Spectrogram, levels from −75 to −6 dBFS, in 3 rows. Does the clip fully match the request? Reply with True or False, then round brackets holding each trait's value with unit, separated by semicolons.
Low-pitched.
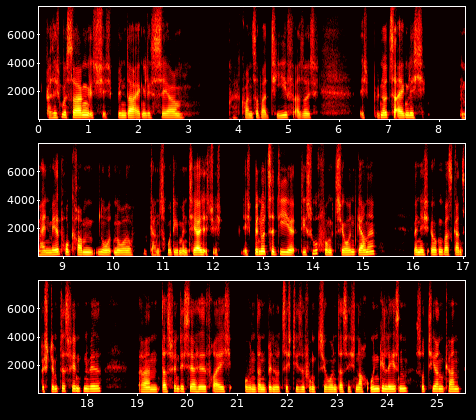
False (150 Hz)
